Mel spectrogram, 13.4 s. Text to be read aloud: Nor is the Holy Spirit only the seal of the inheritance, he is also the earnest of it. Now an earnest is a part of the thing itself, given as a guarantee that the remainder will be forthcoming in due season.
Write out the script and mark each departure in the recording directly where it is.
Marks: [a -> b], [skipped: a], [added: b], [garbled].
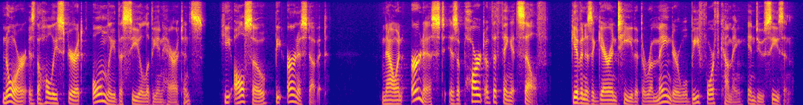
Nor is the Holy Spirit only the seal of the inheritance, he [skipped: is] also the earnest of it. Now an earnest is a part of the thing itself, given as a guarantee that the remainder will be forthcoming in due season.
